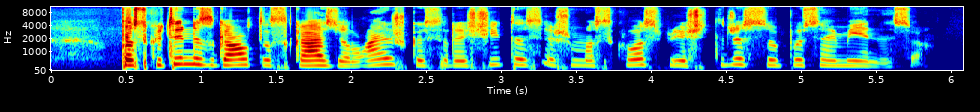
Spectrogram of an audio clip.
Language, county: Lithuanian, Kaunas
